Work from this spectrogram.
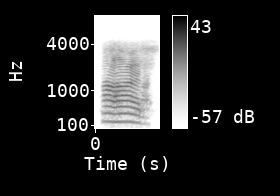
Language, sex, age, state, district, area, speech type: Kannada, male, 45-60, Karnataka, Belgaum, rural, conversation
